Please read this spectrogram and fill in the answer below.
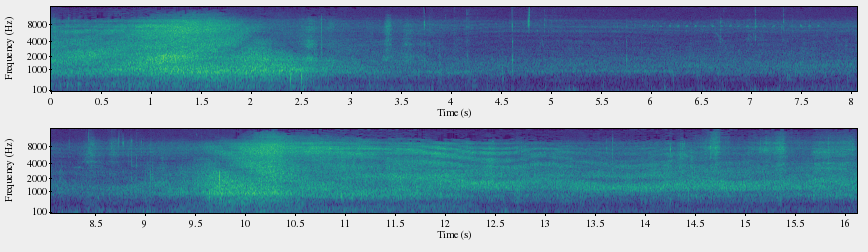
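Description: Two vehicles passing on the road, each a swell of tyre and engine noise that rises and fades. The first goes by at the start, the second about ten seconds in.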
